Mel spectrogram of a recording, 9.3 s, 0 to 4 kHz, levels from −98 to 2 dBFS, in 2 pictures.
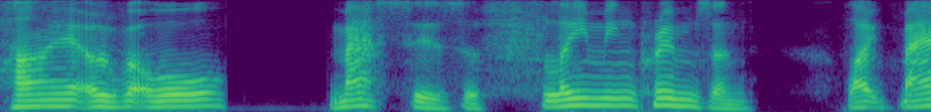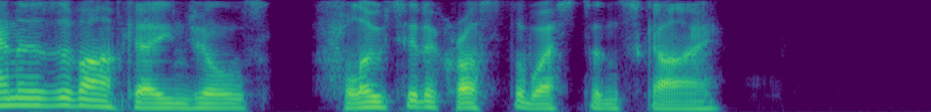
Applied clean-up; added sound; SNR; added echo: none; none; none; none.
